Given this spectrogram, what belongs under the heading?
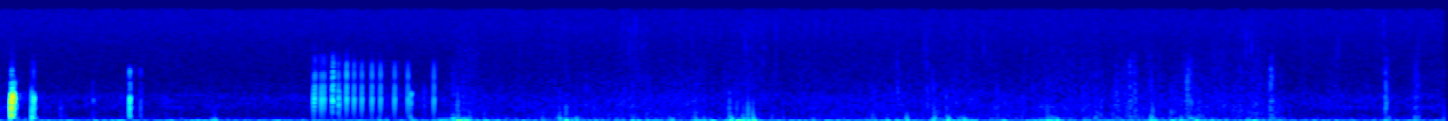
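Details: Woman's (girl's) belly during hunger and digestion: low rumbling and gurgling with a brief bubbly burst; stomach growling (bowel sounds, borborygmi).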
